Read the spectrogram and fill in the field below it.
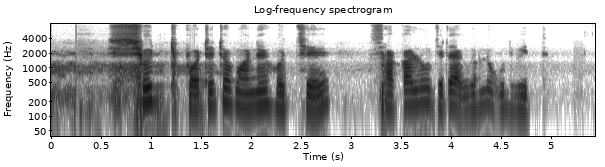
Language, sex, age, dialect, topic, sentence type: Bengali, male, 18-24, Western, agriculture, statement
